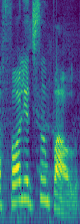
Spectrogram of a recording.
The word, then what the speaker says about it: Folha de São Paulo: Por favor, la pronunciación que me dijiste antes, por favor, es en portugués. – A Folha de São Paulo.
